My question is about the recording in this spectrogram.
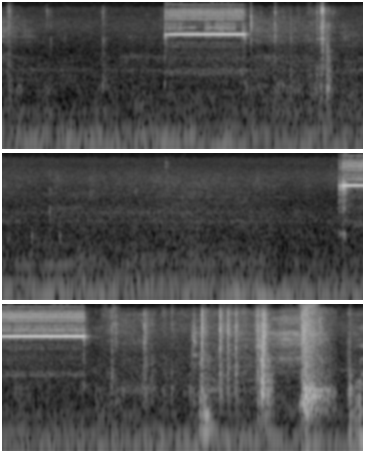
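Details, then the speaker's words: Liliana turbo heater that won't turn on (power supply fault): continuity test on a diode in the switching power supply gives two solid, unbroken high beeps of about a second each as the probes touch; the diode is clearly shorted and to be replaced. "bueno acá lo tenemos claramente está en corto"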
